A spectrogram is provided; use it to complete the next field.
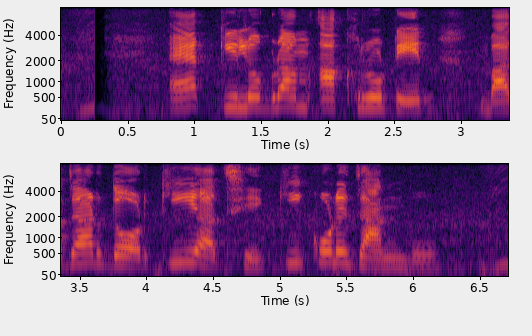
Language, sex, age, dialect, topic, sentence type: Bengali, female, 36-40, Standard Colloquial, agriculture, question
